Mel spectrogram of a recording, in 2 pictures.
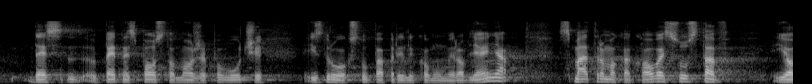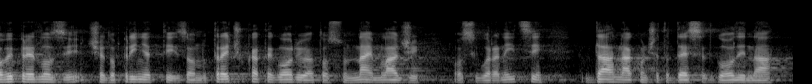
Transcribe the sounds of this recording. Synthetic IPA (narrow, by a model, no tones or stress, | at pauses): d̪espe̞t̪nɛjst̪̚po̞st̪o̞mo̞ʒe̞po̞ʋuːt͡ʃi | ḭzd̪ɾuɡo̞ɡst̪upapɾiːliko̞mumiɾo̞ʋʎe̞ːɲasmaːt̪ɾamo̞kakoo̞ʋajsuːst̪aʋ | ḭo̞ʋipɾjed̪lˠo̞zit͡ʃe̞d̪o̞pɾiɲje̞t̪izaonut̪ɾe̞t͡ɕukat̪e̞ɡo̞ɾijuat̪o̞ːsunajmlˠad͡ʒi | o̞̰siɡuɾanit̪si | d̪anaːkont͡ʃe̞t̪əɾ̩d̪e̞se̞t̪ɡo̞d̪ina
